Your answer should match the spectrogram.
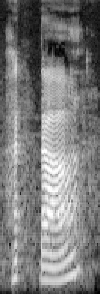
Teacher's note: تا کو ہم چار حرکت کھینچیں گے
